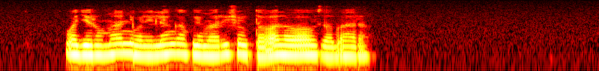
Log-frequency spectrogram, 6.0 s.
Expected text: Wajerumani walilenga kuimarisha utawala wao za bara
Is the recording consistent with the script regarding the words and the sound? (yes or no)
yes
